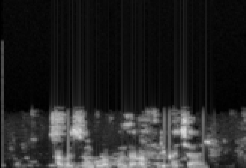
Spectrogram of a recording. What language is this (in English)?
Kinyarwanda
